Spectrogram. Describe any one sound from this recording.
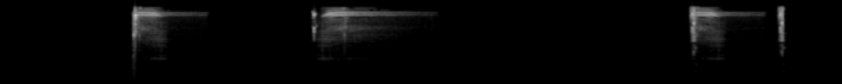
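Short, bright menu chimes blip a few times.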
